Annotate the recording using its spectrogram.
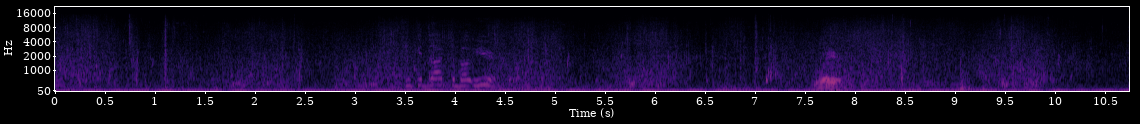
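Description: Oars splash softly in water.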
